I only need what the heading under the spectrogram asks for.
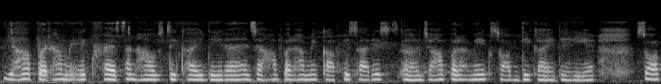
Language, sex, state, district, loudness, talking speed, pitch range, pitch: Hindi, female, Chhattisgarh, Raigarh, -19 LUFS, 235 wpm, 215-230 Hz, 225 Hz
